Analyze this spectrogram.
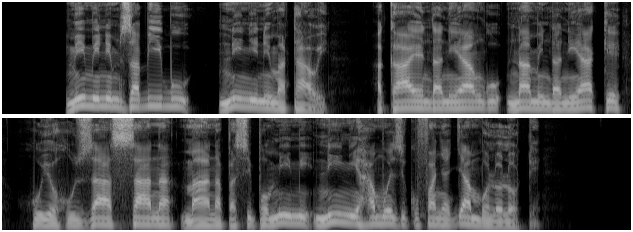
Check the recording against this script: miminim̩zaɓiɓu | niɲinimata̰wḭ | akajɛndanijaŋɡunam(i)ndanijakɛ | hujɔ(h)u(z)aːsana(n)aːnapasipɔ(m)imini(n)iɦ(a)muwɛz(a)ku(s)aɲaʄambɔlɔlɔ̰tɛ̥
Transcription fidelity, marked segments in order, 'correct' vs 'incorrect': correct, correct, correct, incorrect: m, correct, incorrect: ɲ, correct, incorrect: i, incorrect: f

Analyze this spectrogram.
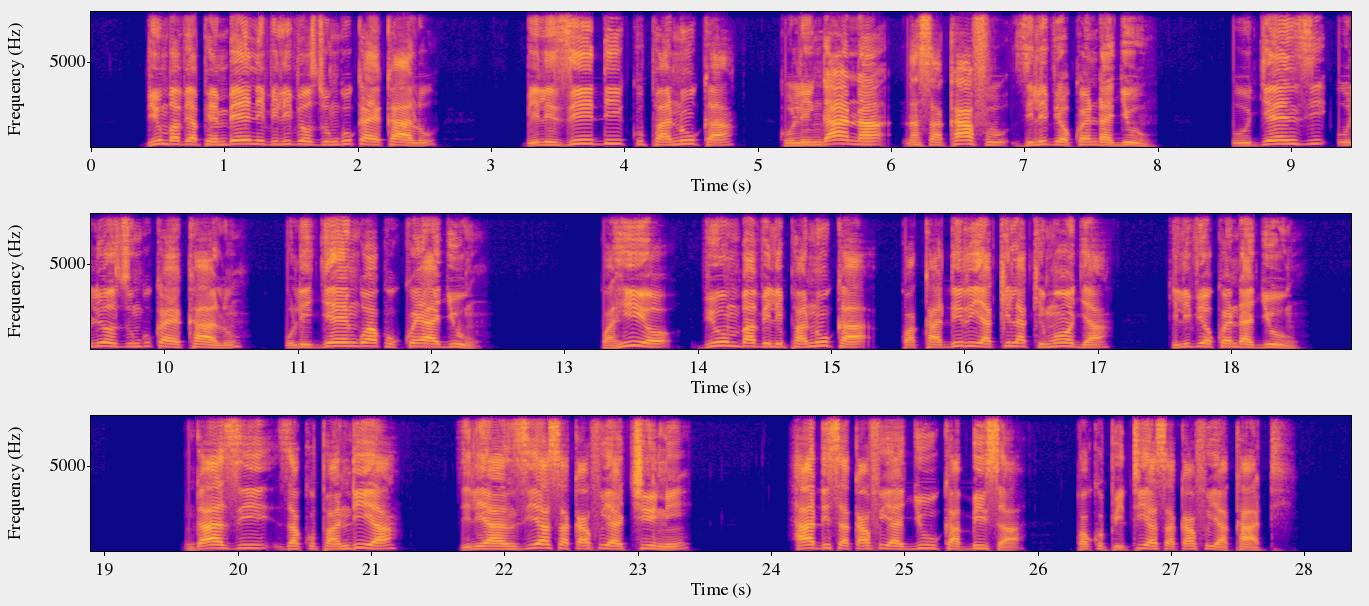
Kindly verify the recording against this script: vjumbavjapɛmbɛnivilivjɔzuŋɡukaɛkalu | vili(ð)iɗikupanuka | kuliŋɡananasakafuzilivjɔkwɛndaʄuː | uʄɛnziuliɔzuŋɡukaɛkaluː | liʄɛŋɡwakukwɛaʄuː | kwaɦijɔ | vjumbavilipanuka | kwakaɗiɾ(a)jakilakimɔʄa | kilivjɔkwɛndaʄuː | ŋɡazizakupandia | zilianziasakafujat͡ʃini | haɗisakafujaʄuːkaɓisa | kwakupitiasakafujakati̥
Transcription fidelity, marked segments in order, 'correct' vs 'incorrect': incorrect: z, incorrect: i

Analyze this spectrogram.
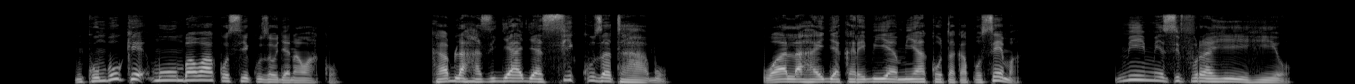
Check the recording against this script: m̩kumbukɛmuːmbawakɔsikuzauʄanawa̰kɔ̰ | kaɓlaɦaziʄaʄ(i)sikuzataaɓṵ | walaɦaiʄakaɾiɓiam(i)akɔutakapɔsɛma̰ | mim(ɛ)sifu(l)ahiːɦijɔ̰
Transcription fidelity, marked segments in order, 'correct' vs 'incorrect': incorrect: a, correct, incorrect: i, incorrect: ɾ

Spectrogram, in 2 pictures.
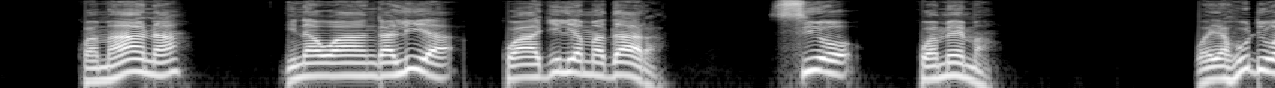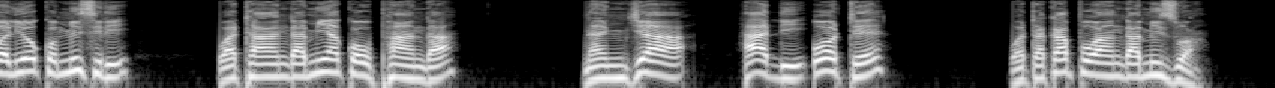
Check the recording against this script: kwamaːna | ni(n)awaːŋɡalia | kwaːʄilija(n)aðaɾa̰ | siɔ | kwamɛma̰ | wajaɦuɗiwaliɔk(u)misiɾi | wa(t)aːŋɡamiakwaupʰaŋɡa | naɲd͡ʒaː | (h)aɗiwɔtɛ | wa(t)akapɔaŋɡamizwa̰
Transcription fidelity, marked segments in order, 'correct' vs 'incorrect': correct, incorrect: m, incorrect: ɔ, correct, correct, correct

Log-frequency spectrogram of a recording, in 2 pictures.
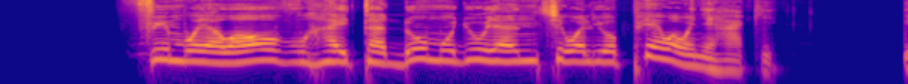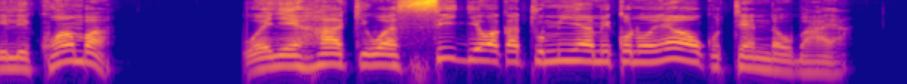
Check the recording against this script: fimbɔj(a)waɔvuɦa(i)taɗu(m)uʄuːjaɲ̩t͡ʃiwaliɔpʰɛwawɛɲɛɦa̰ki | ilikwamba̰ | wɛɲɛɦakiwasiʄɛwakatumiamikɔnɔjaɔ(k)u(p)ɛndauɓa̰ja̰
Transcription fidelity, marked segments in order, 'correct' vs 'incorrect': correct, correct, correct, correct, incorrect: t

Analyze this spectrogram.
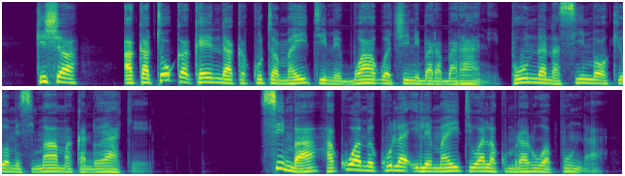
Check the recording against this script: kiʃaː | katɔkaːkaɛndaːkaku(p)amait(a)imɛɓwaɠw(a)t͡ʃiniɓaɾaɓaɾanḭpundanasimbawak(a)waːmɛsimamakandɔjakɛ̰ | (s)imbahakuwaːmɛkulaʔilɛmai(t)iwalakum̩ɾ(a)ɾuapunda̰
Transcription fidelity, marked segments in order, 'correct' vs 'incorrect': incorrect: t, incorrect: i, correct, incorrect: i, correct, correct, correct

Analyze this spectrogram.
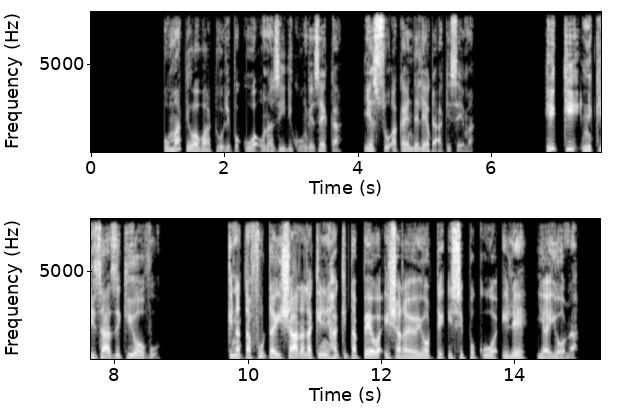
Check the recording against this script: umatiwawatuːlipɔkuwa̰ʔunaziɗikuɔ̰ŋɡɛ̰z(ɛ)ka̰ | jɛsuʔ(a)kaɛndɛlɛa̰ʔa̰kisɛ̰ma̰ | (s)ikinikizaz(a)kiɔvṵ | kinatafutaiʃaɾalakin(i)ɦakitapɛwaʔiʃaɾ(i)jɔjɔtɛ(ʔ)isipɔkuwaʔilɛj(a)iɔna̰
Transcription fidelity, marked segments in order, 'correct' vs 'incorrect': correct, correct, incorrect: h, incorrect: i, correct, incorrect: a, correct, correct

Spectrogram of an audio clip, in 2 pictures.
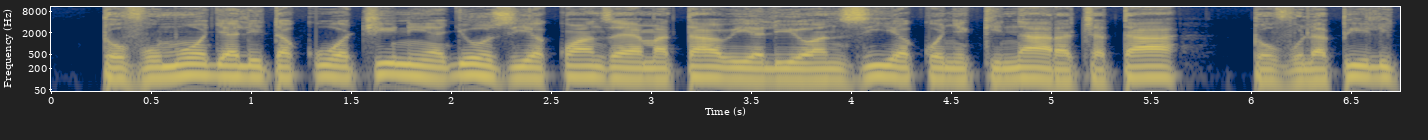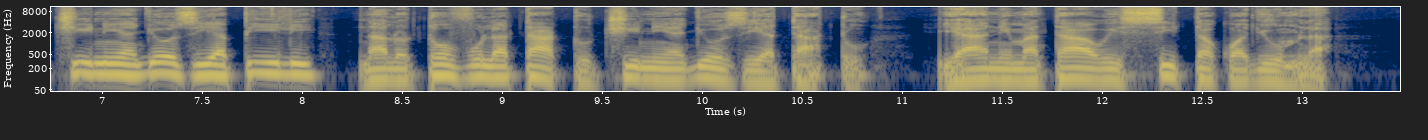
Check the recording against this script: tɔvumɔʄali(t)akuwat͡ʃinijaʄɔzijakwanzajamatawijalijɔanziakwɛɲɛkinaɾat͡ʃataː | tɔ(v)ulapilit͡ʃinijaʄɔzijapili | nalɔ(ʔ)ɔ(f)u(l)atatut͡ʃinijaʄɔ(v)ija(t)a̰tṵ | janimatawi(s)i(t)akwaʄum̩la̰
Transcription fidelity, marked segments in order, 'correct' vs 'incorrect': correct, correct, incorrect: t, incorrect: v, correct, incorrect: z, correct, correct, correct

